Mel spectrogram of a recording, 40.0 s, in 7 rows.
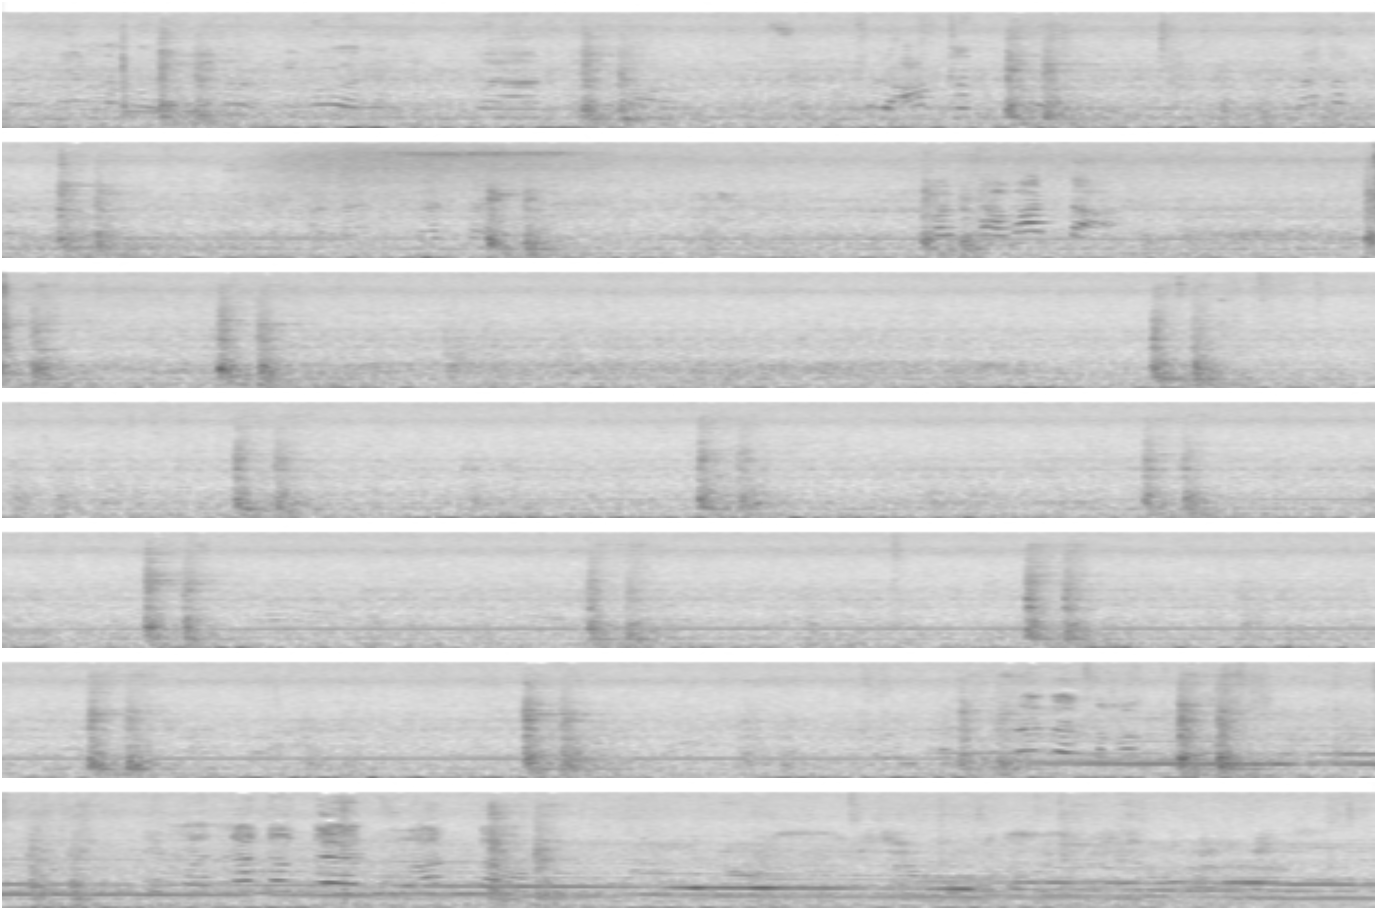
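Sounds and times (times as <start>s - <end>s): train wheels rumbling on rail: 0.0s - 40.0s
rail-joint clack: 0.4s - 1.5s, 2.2s - 8.9s, 9.5s - 10.3s, 11.4s - 13.5s, 16.2s - 19.3s, 20.0s - 20.5s, 21.9s - 28.2s, 28.9s - 30.1s, 30.7s - 36.8s.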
